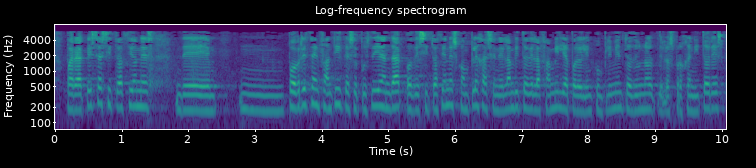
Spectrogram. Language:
Spanish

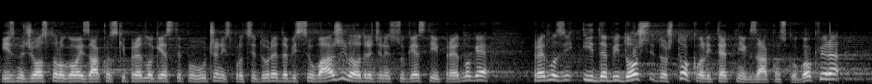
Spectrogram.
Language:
Serbian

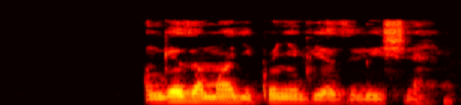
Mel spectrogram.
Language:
Swahili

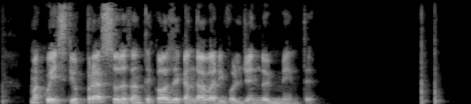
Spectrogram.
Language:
Italian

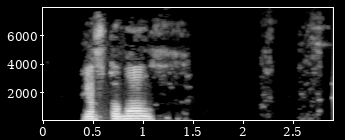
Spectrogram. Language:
Uzbek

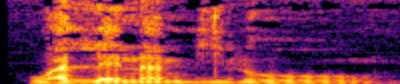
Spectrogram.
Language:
Gen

